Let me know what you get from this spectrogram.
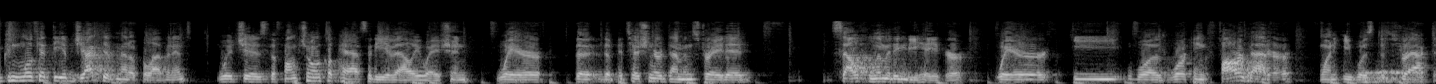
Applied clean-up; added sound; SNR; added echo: neural mask model RNNoise.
